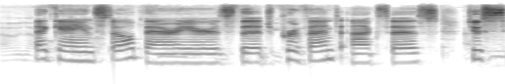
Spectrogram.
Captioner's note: speaking French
